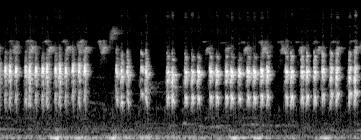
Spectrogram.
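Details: Yellow-vented bulbul giving ngebren-style lure song to set other bulbuls singing: rapid runs of chattering, bubbly notes broken by a short rising squeak and brief gaps, soft hum beneath.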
